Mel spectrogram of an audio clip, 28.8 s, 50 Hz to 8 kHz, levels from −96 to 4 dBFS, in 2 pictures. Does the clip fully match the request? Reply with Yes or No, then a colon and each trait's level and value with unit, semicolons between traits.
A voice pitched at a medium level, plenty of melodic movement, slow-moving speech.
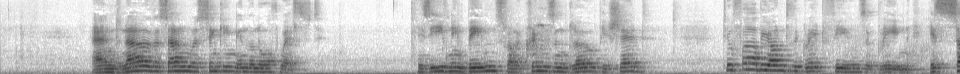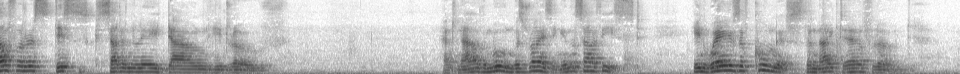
Yes: medium, 145 Hz; wide, 7.4 semitones; slow, 105 wpm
